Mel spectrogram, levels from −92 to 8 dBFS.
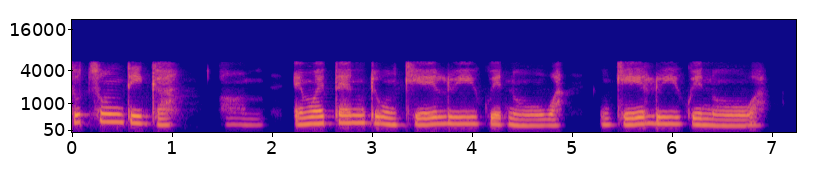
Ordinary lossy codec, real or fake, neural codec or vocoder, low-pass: none; fake; codec, 16 kHz in and 24 kHz out, 1 kbps, XY-Tokenizer; 5.4 kHz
